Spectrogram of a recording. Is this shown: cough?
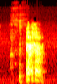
yes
